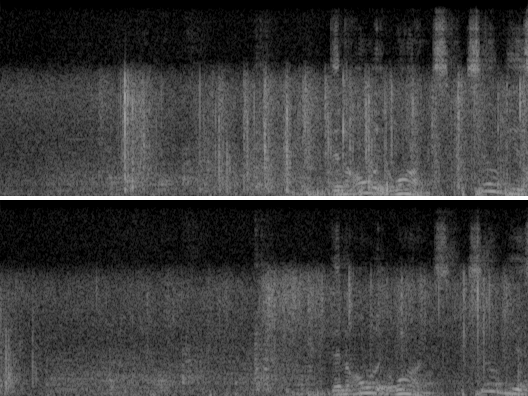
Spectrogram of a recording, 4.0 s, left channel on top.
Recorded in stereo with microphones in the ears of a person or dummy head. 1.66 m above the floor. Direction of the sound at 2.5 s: 80° left.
